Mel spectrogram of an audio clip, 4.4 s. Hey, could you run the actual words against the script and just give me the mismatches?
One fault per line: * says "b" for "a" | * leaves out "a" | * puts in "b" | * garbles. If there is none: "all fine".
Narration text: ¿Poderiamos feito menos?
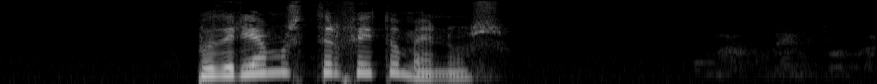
* puts in "ter"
